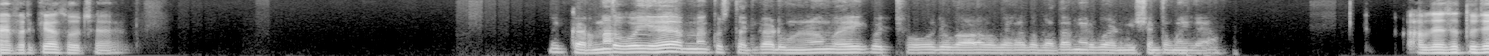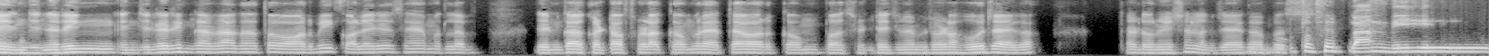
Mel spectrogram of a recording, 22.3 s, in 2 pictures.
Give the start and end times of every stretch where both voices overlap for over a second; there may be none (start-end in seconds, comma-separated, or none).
none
